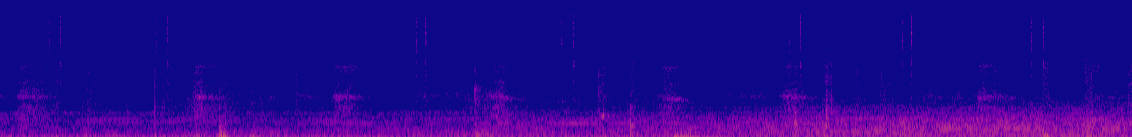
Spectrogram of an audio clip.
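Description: Footsteps thud steadily on a soft floor.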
